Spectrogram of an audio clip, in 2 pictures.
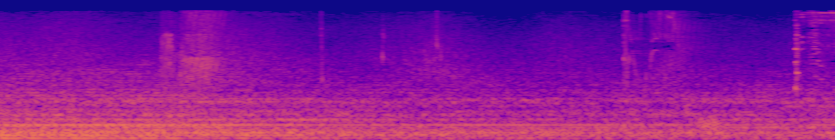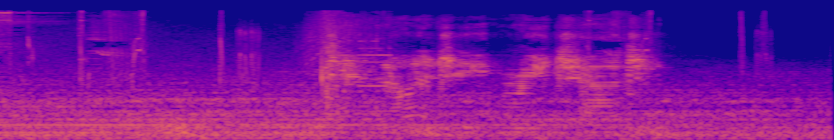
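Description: Soft interface clicks and beeps sound.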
